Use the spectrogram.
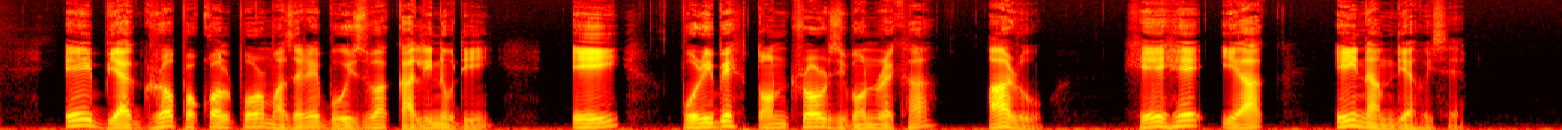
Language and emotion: Assamese, neutral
